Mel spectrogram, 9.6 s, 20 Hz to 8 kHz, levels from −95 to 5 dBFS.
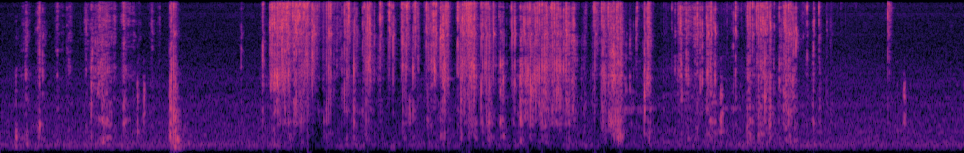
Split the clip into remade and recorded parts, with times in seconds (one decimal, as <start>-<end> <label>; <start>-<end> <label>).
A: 0.0-2.3 recorded; 2.3-4.7 remade; 4.7-9.6 recorded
